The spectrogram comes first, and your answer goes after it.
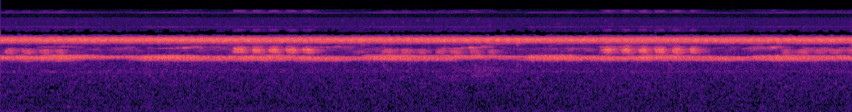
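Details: Steady piercing cricket drone with intermittent clusters of fast pulsed chirps rising and fading over it, otherwise quiet and unchanging, made as ASMR sound.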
